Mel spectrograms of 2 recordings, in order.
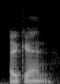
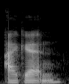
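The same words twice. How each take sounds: First: The first vowel is a weak 'uh' sound. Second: The first vowel is a full 'a' sound. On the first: The speaker calls it right. "It's again, uh" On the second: The speaker calls it wrong. "It's not again"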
